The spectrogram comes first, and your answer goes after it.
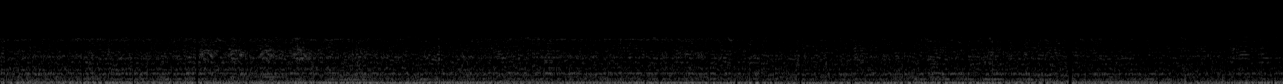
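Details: Honey bees of a reproductive swarm settling into a bait hive (swarm trap) on 04/07/21, a thick continuous buzzing hum of many insects, deep and even with faint rises in texture, no pauses or other sounds.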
